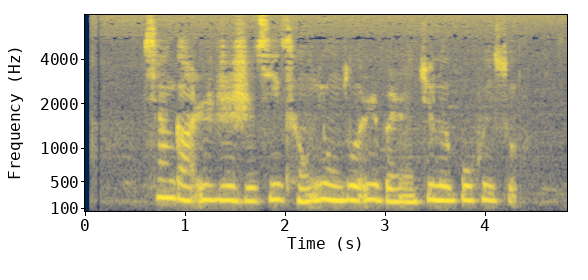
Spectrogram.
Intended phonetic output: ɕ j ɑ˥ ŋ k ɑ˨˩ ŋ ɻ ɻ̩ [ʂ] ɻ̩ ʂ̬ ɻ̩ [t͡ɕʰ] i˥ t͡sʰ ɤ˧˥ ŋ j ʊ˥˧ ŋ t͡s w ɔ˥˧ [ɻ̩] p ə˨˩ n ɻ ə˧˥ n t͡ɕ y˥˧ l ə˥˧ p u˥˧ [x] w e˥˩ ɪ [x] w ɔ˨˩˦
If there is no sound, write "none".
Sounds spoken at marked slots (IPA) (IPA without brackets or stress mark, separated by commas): ʈ͡ʂ, t͡ɕʰ, ɻ̩, x, s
